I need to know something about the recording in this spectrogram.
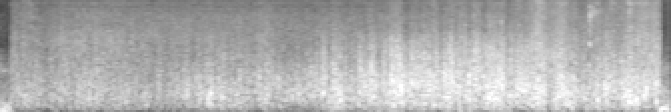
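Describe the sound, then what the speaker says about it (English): Wind gusting across an open golf course, a broad steady rush buffeting the microphone and swelling slightly louder toward the end, with no talk. "That wind's getting up now"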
